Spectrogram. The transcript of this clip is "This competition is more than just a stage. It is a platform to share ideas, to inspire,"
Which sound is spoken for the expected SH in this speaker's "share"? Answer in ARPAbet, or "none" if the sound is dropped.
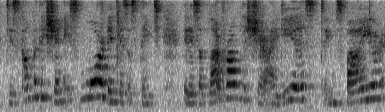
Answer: SH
